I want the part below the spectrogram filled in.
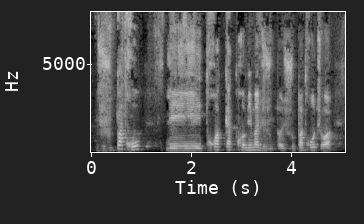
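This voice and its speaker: The man's pitch varies in an ordinary way. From France, Marseille. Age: 20s. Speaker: professional footballer. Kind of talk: casual interview chat.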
